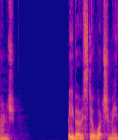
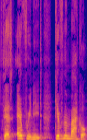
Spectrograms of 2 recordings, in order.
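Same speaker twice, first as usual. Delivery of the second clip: high, loud furious demand; angry shout; 8 semitones higher, 8 dB louder than usual. Acted. Father screams at the kidnapper to return his children. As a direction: roar it down the phone.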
